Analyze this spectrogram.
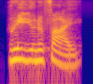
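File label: "reunify", Indian English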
